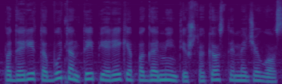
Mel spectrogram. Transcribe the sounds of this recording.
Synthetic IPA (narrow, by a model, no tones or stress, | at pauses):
pɐd̪ɐɾʲiːt̪ɐbuːt̪ʲɛnt̪t̪ːɐɪpjiɛɾʲɛɪkʲɛpɐɡɐmʲɪnʲt̪ʲɪʃt̪oːkʲoːst̪ɐɪmʲɛd͡ʒʲɛɡoːs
